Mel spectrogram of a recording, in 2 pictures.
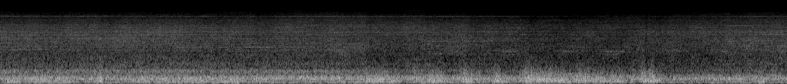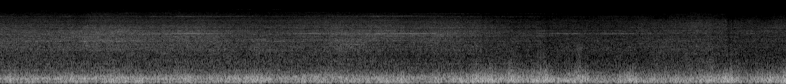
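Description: Union Pacific freight train rolling past, a steady low rumble of wheels on rail that holds level throughout.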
